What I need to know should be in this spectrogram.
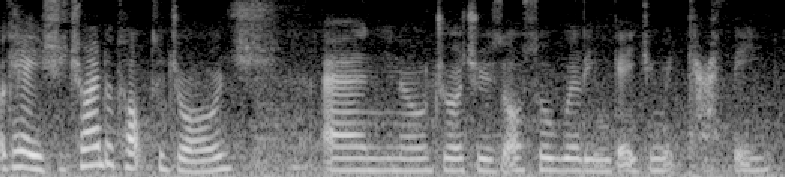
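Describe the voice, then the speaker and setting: A woman with a non-native accent over noticeable background noise. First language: not English. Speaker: storytelling vlogger. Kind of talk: casual storytelling. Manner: halting, many fillers and restarts.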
